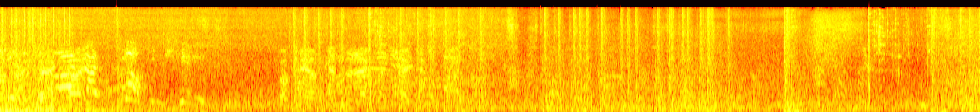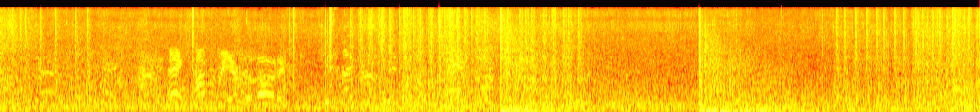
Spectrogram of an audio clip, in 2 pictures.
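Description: Flames crackle and roar steadily.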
